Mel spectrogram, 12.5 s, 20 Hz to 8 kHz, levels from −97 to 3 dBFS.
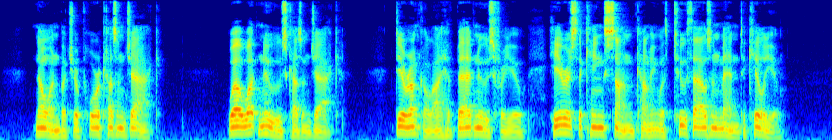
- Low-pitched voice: Yes, very low, 95 Hz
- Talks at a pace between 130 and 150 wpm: No, average, 160 wpm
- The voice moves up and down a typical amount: No, wide, 5.8 semitones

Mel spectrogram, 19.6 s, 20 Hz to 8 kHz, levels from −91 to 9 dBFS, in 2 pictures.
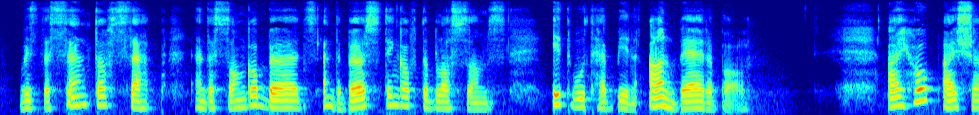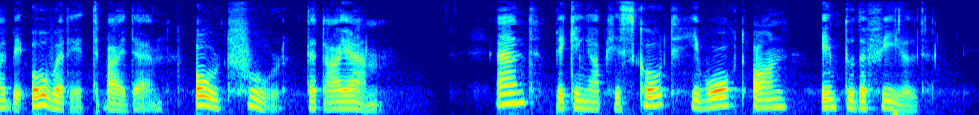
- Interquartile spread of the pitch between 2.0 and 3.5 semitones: No, average, 5.1 semitones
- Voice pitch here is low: No, medium, 150 Hz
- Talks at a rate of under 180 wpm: Yes, average, 140 wpm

